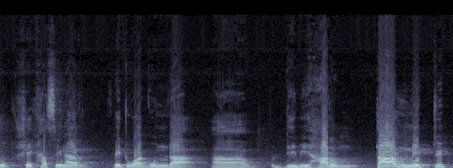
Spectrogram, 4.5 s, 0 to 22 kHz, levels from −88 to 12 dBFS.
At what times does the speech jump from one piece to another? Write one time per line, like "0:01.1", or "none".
0:01.0
0:02.0
0:03.6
